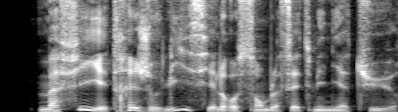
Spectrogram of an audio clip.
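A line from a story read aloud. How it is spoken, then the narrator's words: Plain. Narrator (French): dit le banquier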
